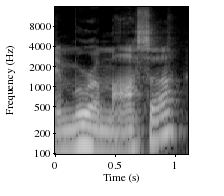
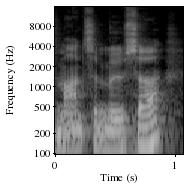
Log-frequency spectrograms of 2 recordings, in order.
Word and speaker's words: Muramasa: death by muramasa uh which I finally pronounced correctly because it's always been stuck in my head as monam Musa and I just couldn't seem to get it right when I said it out loud um I was not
